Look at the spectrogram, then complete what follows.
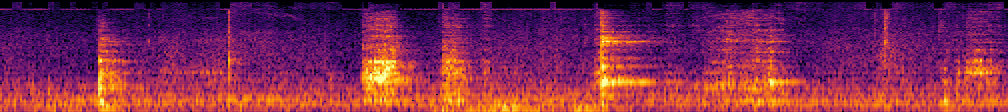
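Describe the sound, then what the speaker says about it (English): Tomato sauce spread across the bottom of a baking dish for lasagna, with a utensil scraping and tapping against the dish in irregular clinks and scrapes at close range. "I just take some of the sauce and I spread it on the bottom of the dish"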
